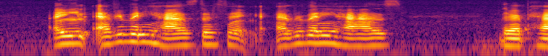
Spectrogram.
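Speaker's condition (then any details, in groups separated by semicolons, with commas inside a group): Cerebral palsy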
